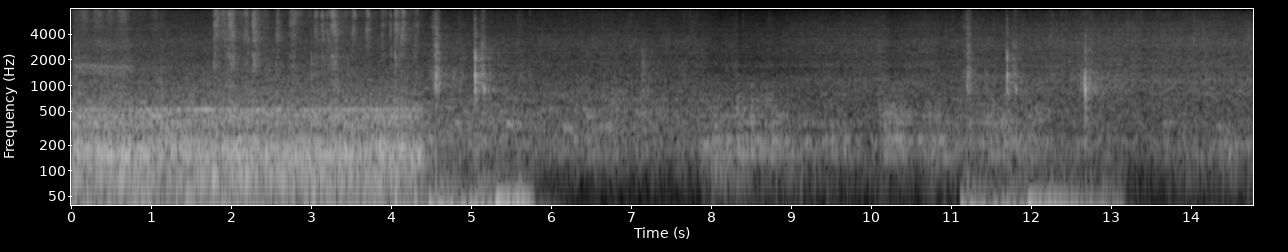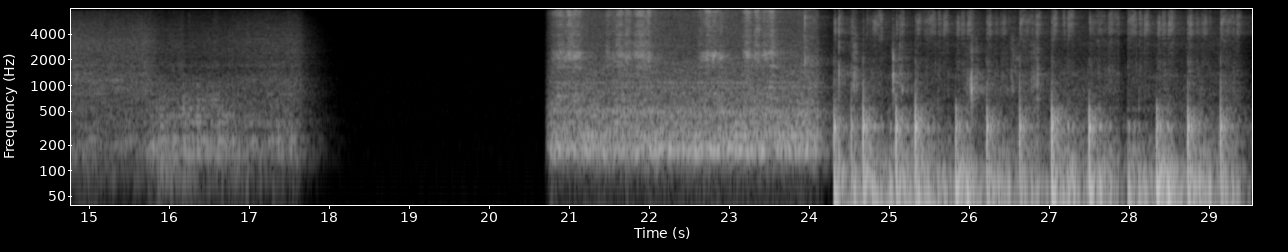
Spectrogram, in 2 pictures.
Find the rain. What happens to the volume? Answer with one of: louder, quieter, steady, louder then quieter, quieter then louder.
steady.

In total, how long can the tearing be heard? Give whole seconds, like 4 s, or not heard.
6 s.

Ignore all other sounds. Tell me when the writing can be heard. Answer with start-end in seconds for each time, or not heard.
0.0-4.5, 20.7-29.4.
